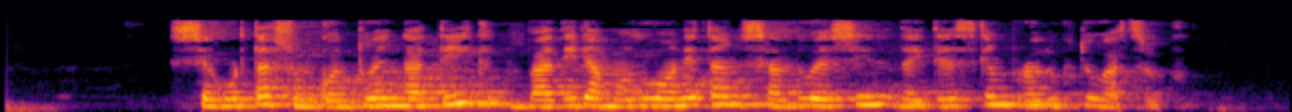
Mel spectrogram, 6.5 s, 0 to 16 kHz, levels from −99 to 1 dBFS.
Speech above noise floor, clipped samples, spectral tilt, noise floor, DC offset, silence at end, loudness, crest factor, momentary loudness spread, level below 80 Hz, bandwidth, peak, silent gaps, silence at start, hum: 56 dB; under 0.1%; -4 dB/octave; -77 dBFS; under 0.1%; 0.65 s; -21 LUFS; 16 dB; 9 LU; -66 dBFS; 8 kHz; -6 dBFS; none; 0.85 s; none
